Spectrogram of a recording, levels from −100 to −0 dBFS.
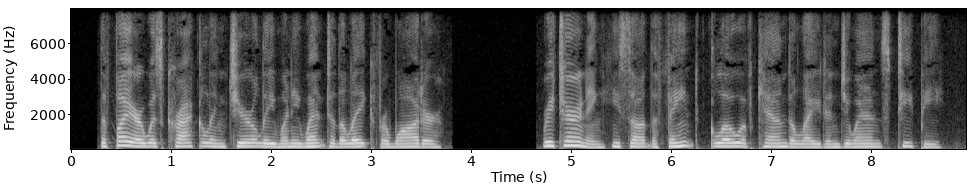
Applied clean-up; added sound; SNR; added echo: none; none; none; none.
